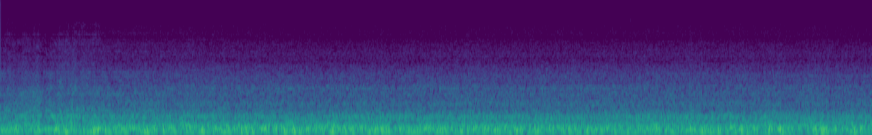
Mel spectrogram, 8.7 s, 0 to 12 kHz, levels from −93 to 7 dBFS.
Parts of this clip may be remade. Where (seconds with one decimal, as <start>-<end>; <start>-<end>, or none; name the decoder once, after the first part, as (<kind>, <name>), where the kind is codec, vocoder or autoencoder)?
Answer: 0.0-1.0 (codec, HILCodec)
